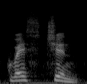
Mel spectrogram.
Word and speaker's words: question: is sure sound no when i have the word question the t i o n becomes cha no so it becomes question all right so please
